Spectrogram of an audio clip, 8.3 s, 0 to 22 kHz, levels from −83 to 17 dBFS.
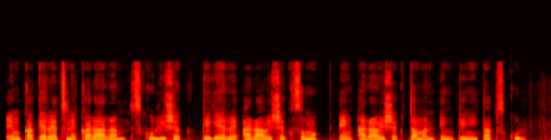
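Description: Throughout the speech, the treble sounds synthetic and nothing reaches above about 12.3 kHz. This is likely HE-AAC compression at a very low bitrate, near 16 kbps. Copied lower bands stand in for the real highs. S sounds come out gritty and lispy.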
